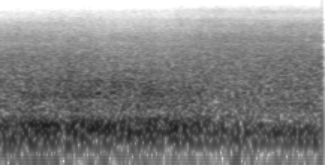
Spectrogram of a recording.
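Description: Steady rushing road noise of traffic on a snow-covered mountain highway.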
